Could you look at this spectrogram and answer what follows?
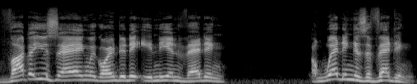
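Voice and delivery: light Indian accent with v for w. Shown as a demonstration. Asked to do Indian, he puts on an Indian accent. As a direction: swaps every w for a v, Indian style. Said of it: "Can you do Indian?".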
